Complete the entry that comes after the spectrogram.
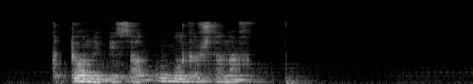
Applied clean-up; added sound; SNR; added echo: neural separator model SepFormer DNS4.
